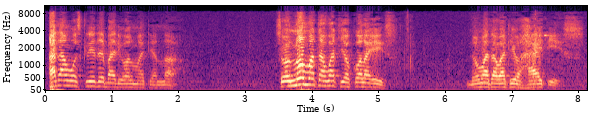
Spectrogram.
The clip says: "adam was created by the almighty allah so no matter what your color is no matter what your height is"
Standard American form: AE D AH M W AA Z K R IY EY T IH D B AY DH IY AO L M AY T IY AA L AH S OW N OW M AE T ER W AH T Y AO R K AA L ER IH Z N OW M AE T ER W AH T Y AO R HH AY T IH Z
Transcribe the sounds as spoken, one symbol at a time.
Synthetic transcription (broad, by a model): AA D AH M W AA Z K R IY EY T IH D B AY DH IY AO L M AY T IY AA L AH S OW N OW M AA T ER W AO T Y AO K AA L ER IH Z N OW M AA T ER W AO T Y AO HH AY T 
